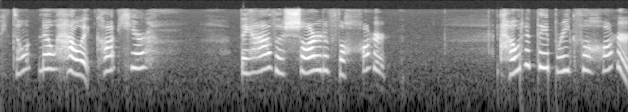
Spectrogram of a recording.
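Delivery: hushed, soft, very high, tearful crying voice. Voicing a flower in a crown, speaking softly: soft voice. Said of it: "just softly goes".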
